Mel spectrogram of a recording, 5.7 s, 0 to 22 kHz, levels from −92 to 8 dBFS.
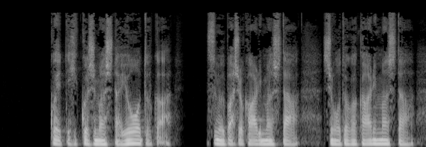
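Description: No technical faults can be heard anywhere in the speech recording.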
